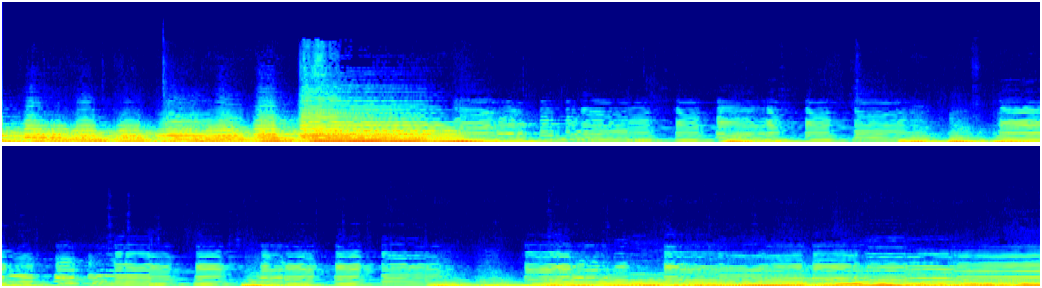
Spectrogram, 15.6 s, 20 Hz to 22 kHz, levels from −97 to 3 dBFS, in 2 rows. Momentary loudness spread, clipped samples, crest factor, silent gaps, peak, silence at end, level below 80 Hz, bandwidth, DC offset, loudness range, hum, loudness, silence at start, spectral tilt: 19 LU; under 0.1%; 20 dB; none; -10 dBFS; 0 s; -46 dBFS; 14 kHz; under 0.1%; 13 LU; none; -29 LUFS; 0 s; -7 dB/octave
